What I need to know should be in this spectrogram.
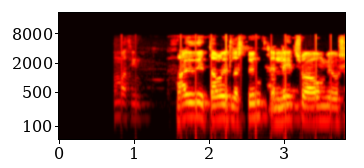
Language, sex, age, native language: Icelandic, male, 30-39, Icelandic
